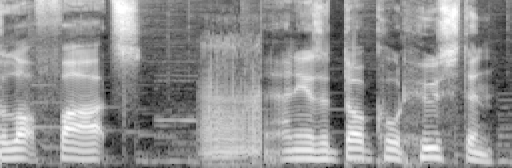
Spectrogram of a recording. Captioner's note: flatulence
